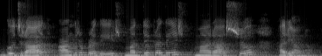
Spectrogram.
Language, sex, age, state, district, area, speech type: Hindi, female, 18-30, Madhya Pradesh, Jabalpur, urban, spontaneous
